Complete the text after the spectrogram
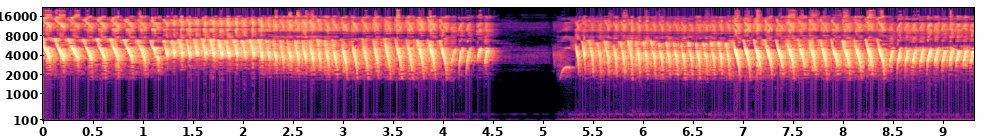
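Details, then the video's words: Melodious canary song made of dense, rapid buzzy trills held for several seconds, broken by a brief silence before another long rolling trill resumes; a steady low hum runs underneath. "suara merdu kenari"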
